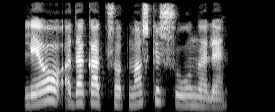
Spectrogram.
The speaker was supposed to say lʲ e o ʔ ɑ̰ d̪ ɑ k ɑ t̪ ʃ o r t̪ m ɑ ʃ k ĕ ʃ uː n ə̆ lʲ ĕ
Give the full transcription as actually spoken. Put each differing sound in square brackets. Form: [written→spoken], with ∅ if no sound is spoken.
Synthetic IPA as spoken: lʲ e o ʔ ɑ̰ d̪ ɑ k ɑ t̪ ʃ o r t̪ m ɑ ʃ k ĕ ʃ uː n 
